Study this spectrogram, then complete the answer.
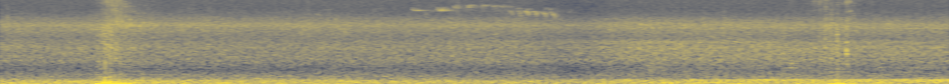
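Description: A small bird flutters its wings close by.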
